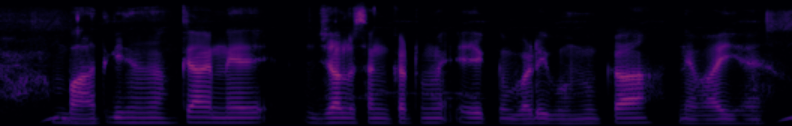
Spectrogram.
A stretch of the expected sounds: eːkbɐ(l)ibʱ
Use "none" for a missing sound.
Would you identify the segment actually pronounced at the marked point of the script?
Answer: ɽ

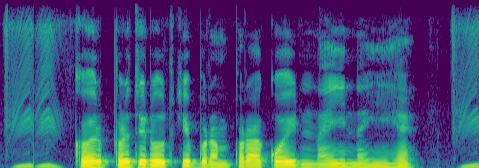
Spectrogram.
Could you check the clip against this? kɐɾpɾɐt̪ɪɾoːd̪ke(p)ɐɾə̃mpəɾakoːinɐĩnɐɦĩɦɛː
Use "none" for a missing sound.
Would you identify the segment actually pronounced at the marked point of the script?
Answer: p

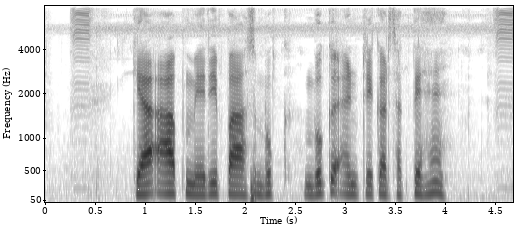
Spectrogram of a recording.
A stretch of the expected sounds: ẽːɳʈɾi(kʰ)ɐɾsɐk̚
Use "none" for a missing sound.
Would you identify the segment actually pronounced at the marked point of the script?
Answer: k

